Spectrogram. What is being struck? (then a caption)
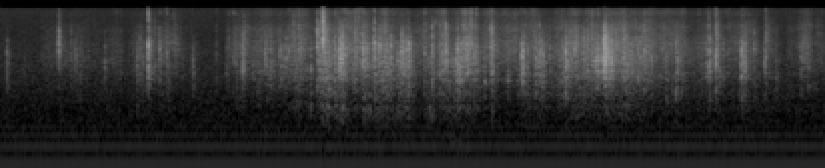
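Newsprint paper flyer. A large, thin, glossy-printed newsprint weekly grocery flyer is held in both hands over a desk, its pages turned and crinkled with fingertips and painted nails. Soft, bright paper rustling and crackly crinkling swells to a busier, louder stretch in the middle before tapering off, over a faint steady low hum.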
